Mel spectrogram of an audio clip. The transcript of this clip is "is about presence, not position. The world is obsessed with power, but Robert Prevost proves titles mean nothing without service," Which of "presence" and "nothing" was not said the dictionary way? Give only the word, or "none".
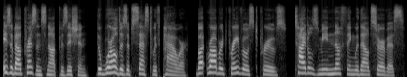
none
